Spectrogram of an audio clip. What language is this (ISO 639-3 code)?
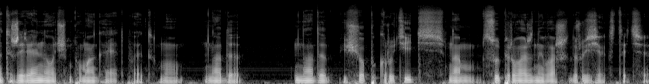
rus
